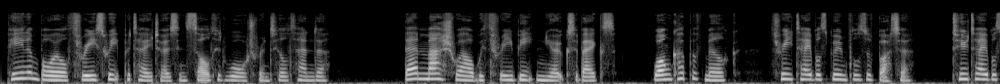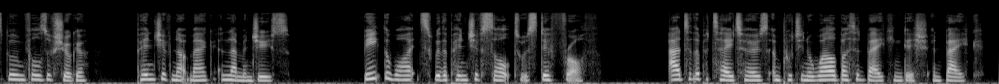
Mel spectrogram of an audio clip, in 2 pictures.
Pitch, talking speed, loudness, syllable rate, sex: 205 Hz, 195 wpm, -20 LUFS, 5.6 syllables/s, female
